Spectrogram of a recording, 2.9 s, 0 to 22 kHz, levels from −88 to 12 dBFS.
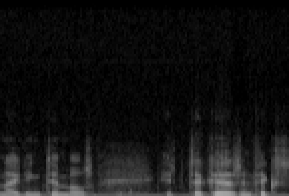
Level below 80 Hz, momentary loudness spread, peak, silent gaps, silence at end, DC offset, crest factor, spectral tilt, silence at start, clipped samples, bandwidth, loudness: -52 dBFS; 21 LU; -16 dBFS; none; 0 s; under 0.1%; 20 dB; -7 dB/octave; 0 s; under 0.1%; over 20 kHz; -34 LUFS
